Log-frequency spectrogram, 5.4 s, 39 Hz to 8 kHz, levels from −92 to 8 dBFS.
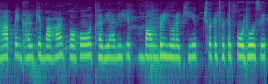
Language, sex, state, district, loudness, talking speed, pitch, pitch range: Hindi, female, Bihar, West Champaran, -16 LUFS, 165 wpm, 230 Hz, 225-235 Hz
